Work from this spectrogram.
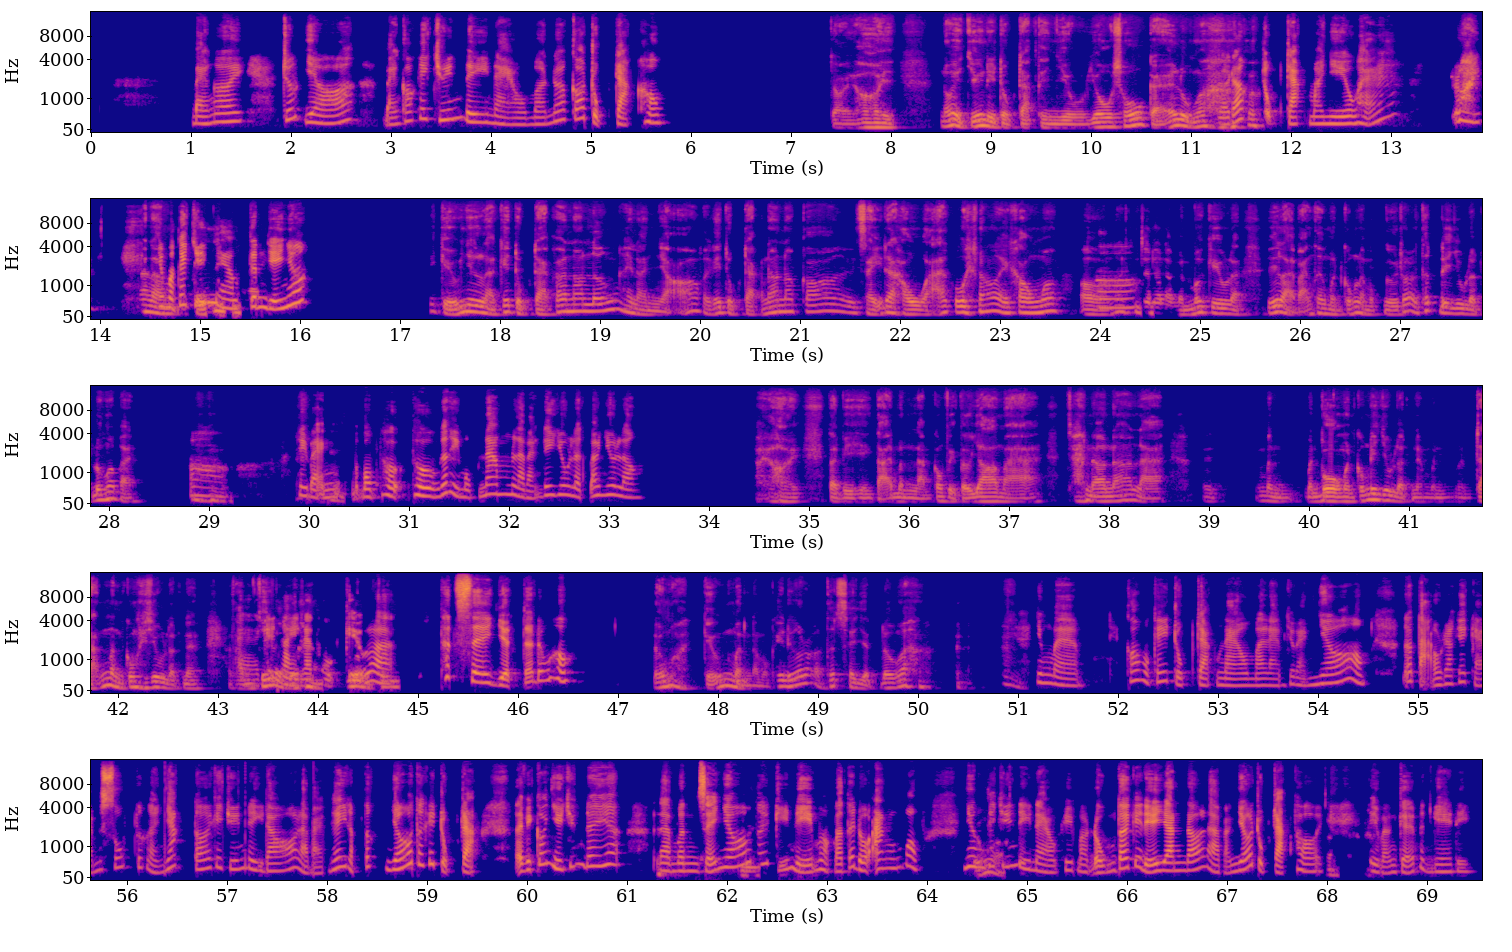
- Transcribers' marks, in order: laughing while speaking: "á!"; laugh; laughing while speaking: "Rồi"; laughing while speaking: "nó"; laughing while speaking: "Ừm"; laughing while speaking: "cho"; laughing while speaking: "cũng đi"; laughing while speaking: "á"; laugh; tapping; laugh; unintelligible speech
- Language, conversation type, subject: Vietnamese, podcast, Bạn có thể kể về một chuyến đi gặp trục trặc nhưng vẫn rất đáng nhớ không?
